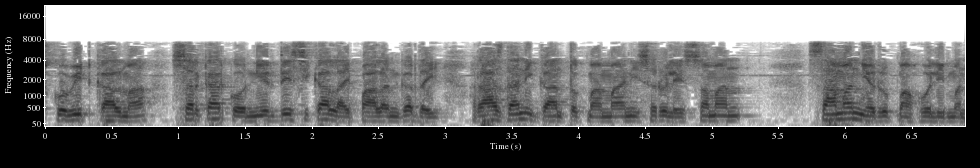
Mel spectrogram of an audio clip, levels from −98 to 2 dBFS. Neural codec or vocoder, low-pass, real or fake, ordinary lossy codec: none; 7.2 kHz; real; none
